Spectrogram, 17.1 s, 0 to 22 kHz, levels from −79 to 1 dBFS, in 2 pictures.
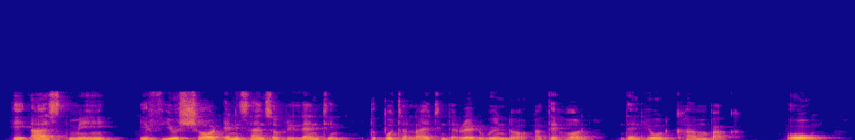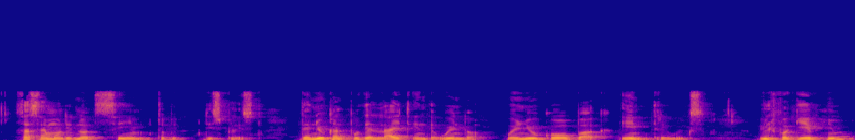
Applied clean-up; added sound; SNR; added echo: none; none; none; none.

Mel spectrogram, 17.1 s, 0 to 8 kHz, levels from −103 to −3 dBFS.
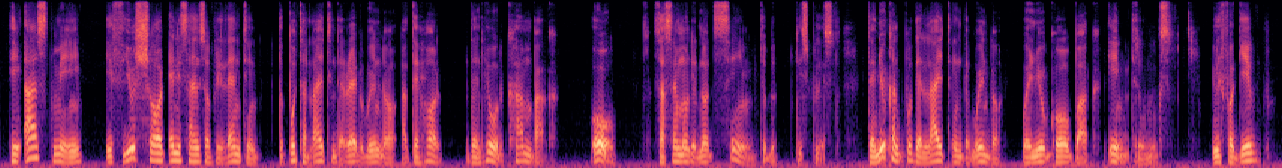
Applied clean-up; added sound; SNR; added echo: neural diffusion model UNIVERSE++.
